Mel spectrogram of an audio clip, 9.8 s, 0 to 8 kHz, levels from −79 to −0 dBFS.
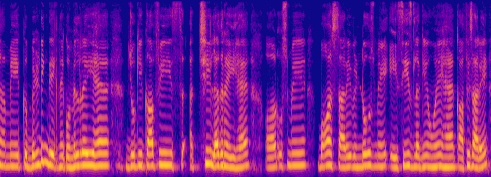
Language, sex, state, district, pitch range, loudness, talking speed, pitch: Hindi, male, Bihar, Jamui, 180-200 Hz, -15 LUFS, 175 wpm, 190 Hz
